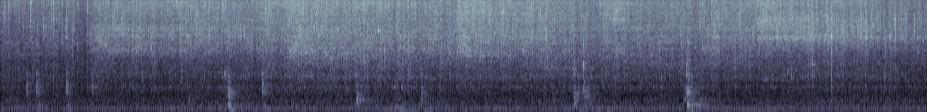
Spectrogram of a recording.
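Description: Egg-battered pollock fillets sizzling in oil in a stainless steel frying pan, a steady hiss. About four light knocks from the wooden spatula and chopsticks as the pieces are flipped.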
